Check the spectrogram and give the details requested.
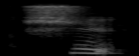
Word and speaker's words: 是: 是 is you can imagine share, but only put the first part. 是 like you have to roll your tongue, roll your R. 是.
